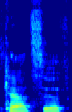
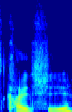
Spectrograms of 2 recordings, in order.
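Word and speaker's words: Cait Sith: Vincent is about as cool as Cat Sith, but you know, you can. It's Kite Shi. Thank you very much. That's how it's pronounced.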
